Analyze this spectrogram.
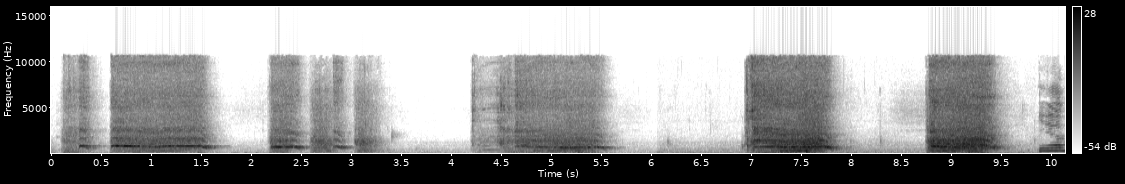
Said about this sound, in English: I think if you have a regular blender, yeah, actually, you know what? This is good. If you have a stick blender, it seems to work really well and really fast.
